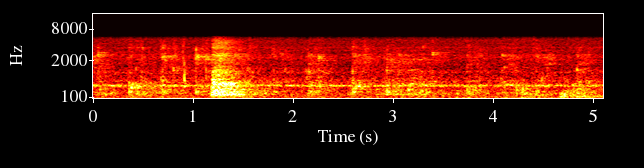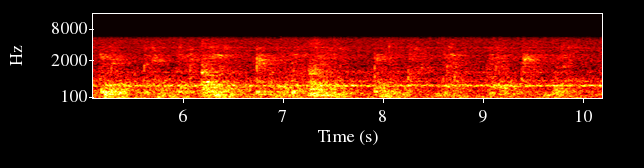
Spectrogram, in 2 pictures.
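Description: Hoofbeats of a horse cantering under saddle on soft arena dirt: muffled, irregular footfalls, with one louder thump about a second in. A steady faint hum runs underneath.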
